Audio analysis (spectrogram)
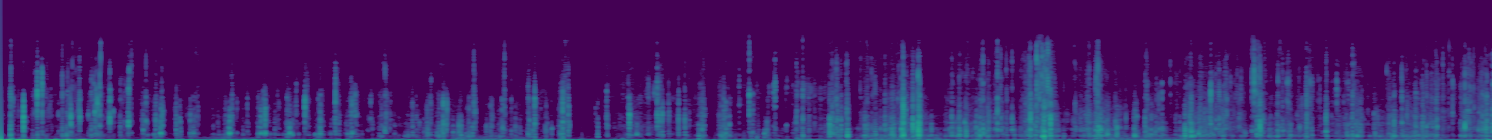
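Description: A hand-sized squishy stress ball of red gel beads in a white net mesh is squeezed in both hands with long nails. Quick, dense crinkling and squelching crackles pile up steadily, loudest at the start and then settling into a quieter, continuous stream.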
